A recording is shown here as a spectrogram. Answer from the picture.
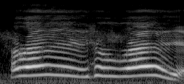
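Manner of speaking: high, loud cheering hooray; cheering crowd. A narrator's reading. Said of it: "Everyone cheered".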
